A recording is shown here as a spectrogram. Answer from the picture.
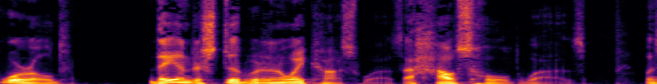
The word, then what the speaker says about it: oikos: You might pronounce it in modern Greek. It would be ekos, and it's the root word for ecosphere or economy. Academically, you typically say oikos, so that's what I'm going to say.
